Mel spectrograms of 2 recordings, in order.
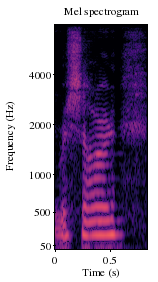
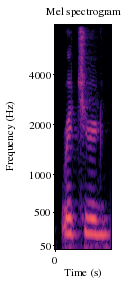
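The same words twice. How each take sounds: First: The name is said with a French pronunciation. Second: The name is said with an English pronunciation. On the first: "the French pronunciation" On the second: "I pronounce the last name Richard"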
